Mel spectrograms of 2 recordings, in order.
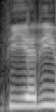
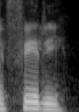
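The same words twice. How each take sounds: First: फियरी said as "fee-yuh-ree"; misspelling read out. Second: Said in the usual way. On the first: Shown as a demonstration. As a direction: sound out फियरी with a long "fee" first. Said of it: "यहाँ पे फियरी बोल रहा है". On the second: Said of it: "क्या बोलना चाहिए था?".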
